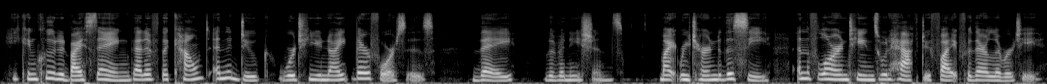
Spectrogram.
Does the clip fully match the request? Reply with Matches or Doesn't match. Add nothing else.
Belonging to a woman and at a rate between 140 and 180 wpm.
Doesn't match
